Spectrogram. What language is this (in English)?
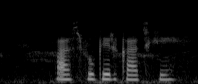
Bangla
